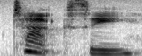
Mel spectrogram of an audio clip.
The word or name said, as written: taxi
